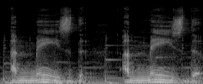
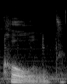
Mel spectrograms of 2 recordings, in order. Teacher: الحروف دي كلها اسمها voiced sounds او حروف صوتية، وبيبقى فيه vibration هنا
